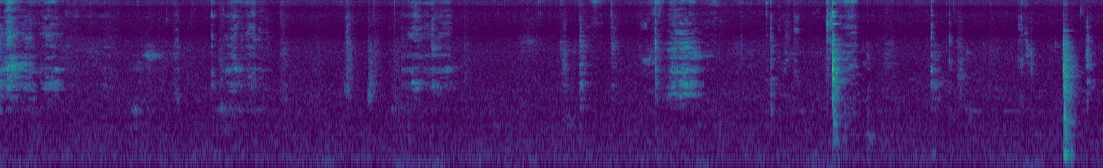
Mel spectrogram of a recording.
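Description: Quiet eating at a table: a few short, faint clicks and scrapes of forks against plates, the loudest about six seconds in.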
